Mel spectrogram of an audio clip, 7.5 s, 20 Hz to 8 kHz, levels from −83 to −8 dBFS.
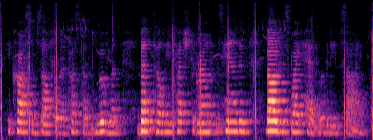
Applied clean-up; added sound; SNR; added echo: none; Walk, footsteps; 17 dB; reverberation time 2.2 s.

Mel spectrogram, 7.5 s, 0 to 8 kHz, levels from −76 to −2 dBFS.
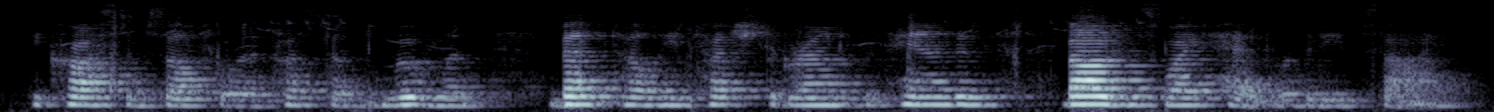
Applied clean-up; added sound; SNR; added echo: neural separator model SepFormer DNS4.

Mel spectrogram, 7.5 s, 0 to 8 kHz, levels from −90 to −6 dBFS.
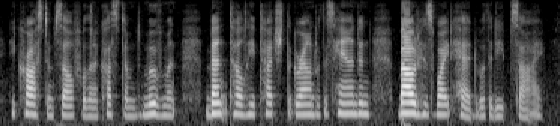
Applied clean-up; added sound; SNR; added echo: none; none; none; none.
